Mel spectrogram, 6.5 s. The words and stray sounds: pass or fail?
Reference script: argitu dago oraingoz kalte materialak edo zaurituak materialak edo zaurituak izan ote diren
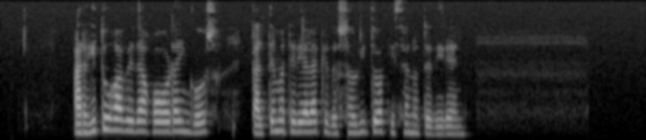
fail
